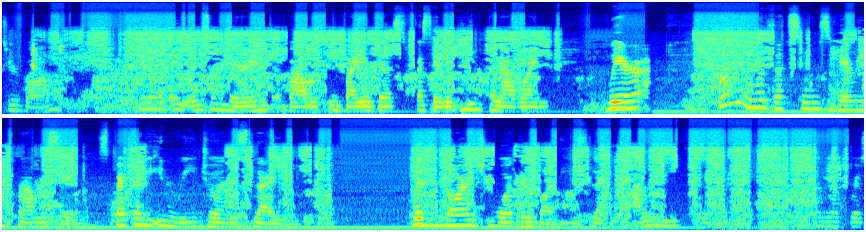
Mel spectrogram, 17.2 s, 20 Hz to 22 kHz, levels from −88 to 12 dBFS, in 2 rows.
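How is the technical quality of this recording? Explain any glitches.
The recording is marred by repeated level dips throughout. Speech suppressed in double talk occurs at 0.00–0.89, 1.83–6.04, 6.41–6.91, 7.58–11.77, 13.12–15.65 and 17.09 s to the end. The speech sinks by around 10 to 15 dB, in pieces totalling about 8.7 seconds. The likely cause is an echo canceller that could not separate the near talker from returning far-end audio during overlapping talk, so it turned everything down.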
